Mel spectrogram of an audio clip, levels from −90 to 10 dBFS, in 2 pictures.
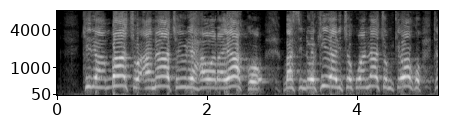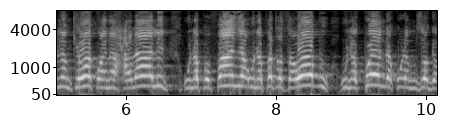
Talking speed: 140 wpm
